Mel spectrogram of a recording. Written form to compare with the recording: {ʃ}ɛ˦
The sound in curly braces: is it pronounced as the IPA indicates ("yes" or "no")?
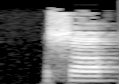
yes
